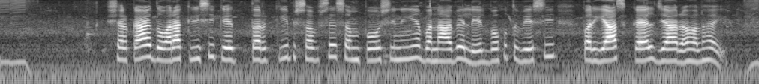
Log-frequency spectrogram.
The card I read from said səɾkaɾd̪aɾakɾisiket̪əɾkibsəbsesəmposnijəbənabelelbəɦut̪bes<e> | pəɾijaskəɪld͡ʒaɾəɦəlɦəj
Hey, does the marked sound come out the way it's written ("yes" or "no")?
no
